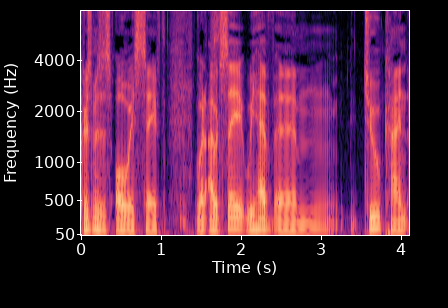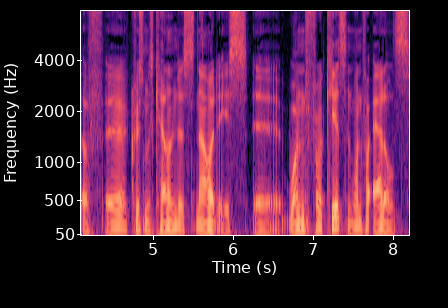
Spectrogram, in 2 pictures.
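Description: With a Danish accent, a man speaks at a moderate pace in a very deep, low pitch, on a very clean recording with a silent background. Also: ordinary pitch variation. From Denmark. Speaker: show guest. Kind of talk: casual chat. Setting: studio.

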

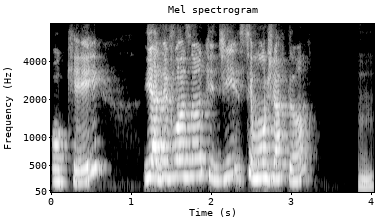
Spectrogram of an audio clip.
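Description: A woman at a very slow pace, her intonation lively. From southern Brazil. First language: Portuguese (speaking French). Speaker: animal rights activist. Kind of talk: interview. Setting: video call.

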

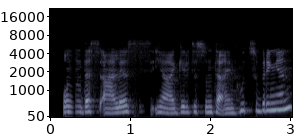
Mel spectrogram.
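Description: A woman talks with ordinary pitch variation at a medium pitch, keeping a moderate pace. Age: 40s. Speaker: photographer. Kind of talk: interview.

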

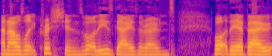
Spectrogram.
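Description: A woman speaks with a Scottish accent. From Scotland, Stirling. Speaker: Bible school outreach coordinator, evangelist. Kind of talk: church talk on evangelism. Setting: church, speaking to a live audience. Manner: warm, enthusiastic, conversational.

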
